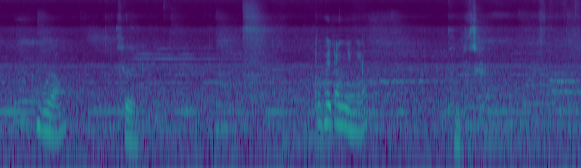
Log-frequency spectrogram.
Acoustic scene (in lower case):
cafe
